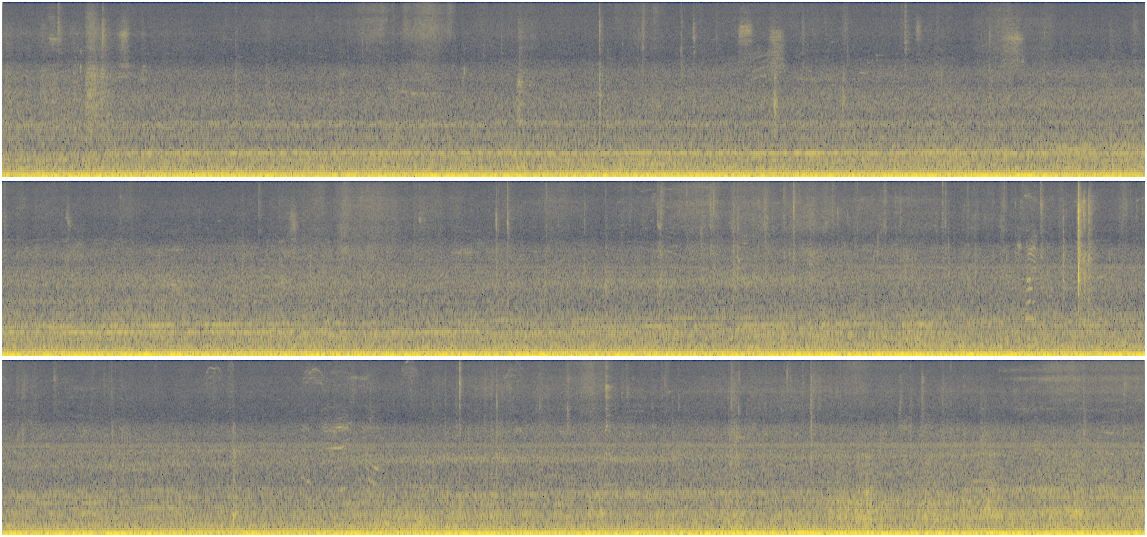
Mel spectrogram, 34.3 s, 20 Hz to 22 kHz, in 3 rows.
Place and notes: Changhua County, Taiwan - Taiwan High Speed Rail
Taiwan High Speed Rail, from Taichung Station To Chiayi, Binaural recordings, Zoom H4n+ Soundman OKM II
Yuanlin Township, 湖水巷13-1號, 30 January 2014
